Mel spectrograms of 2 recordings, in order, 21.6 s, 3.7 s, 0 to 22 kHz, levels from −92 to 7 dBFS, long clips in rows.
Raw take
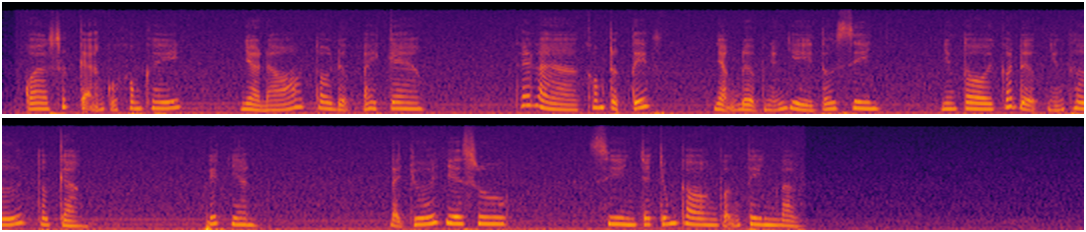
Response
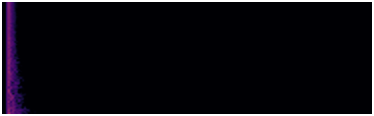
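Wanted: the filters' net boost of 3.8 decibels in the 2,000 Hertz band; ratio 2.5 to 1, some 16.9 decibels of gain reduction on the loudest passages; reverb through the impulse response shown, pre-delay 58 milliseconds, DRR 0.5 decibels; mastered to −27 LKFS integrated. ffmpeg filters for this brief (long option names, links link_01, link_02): -filter_complex "[0:a]equalizer=frequency=2000:width_type=o:gain=4.5,acompressor=threshold=-36dB:ratio=2.5,asplit=2[link_01][link_02];[1:a]atrim=start_sample=2205,adelay=58[link_03];[link_02][link_03]afir=irnorm=-1:irlink=0,volume=-0.5dB[link_04];[link_01][link_04]amix=inputs=2:normalize=0,volume=6.5dB"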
